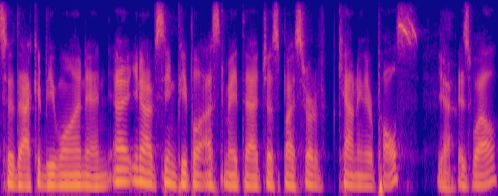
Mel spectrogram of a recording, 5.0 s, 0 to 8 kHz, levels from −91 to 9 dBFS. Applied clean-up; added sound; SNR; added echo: none; none; none; none.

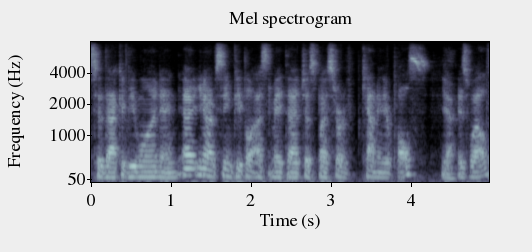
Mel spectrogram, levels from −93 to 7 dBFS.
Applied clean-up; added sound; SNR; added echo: neural separator model SepFormer DNS4.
